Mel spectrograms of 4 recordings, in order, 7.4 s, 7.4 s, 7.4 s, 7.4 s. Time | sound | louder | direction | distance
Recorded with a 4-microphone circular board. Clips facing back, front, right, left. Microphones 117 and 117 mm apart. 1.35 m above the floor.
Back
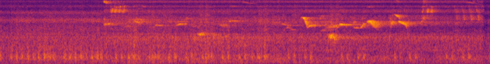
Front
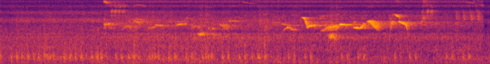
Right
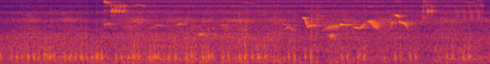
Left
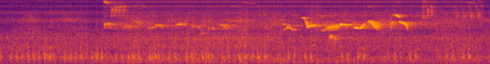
1.6 | a bird | even, left 1 dB | 115° left | ?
